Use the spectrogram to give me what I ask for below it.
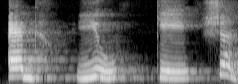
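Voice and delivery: Education drawn out very slowly, e-du-ca-tion; slow syllable split. Shown as a demonstration. Teacher checking the syllable split aloud for students. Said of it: "it's right".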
